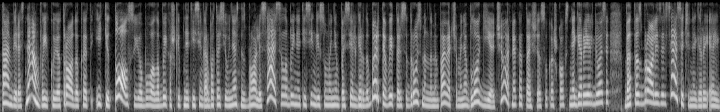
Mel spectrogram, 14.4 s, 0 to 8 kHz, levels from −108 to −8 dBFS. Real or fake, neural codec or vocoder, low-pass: real; none; 7.2 kHz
